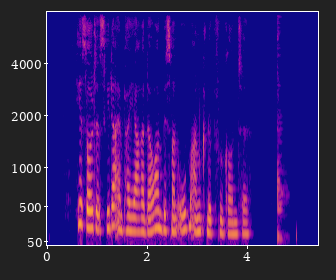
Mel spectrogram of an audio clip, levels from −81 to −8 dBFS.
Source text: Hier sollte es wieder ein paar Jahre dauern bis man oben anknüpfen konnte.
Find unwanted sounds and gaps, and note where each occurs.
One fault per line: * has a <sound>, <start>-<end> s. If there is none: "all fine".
* has a thud, 4.6-4.9 s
